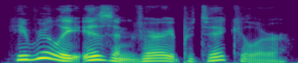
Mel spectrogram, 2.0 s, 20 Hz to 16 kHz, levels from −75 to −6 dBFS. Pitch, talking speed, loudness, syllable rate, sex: 165 Hz, 150 wpm, -17 LUFS, 5.3 syllables/s, female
